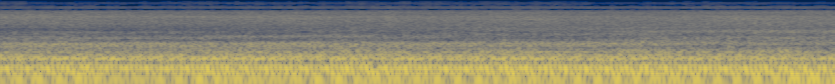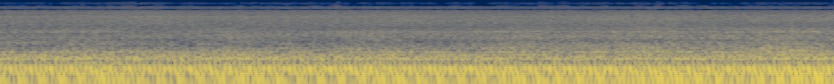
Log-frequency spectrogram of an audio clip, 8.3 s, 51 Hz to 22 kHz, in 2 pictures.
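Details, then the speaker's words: Prevost bus, Detroit Diesel 8V92TA DDEC2, full throttle, max 15 psi boost, no codes: heavy drone with steady rhythmic rise and fall; surge from sticking injector, cured by new injectors. "It's really easy to hear that surge. Watch this horrible acceleration. This will be pedal to the floor."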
